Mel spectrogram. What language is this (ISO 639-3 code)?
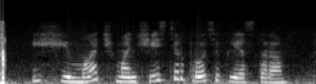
rus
